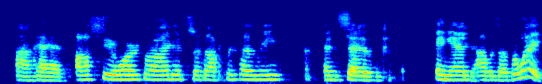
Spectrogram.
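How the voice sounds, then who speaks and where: Here is a woman with an ordinary speaking voice. Her pitch is medium and her pace moderate. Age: 60s. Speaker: customer testimonial speaker. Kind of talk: testimony.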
